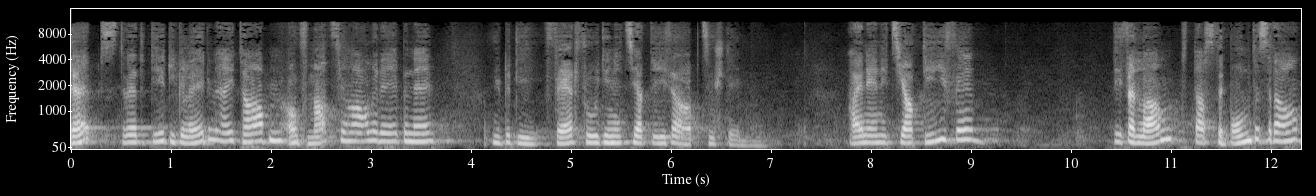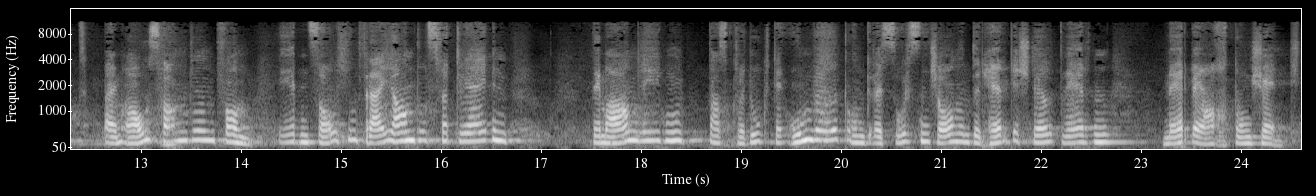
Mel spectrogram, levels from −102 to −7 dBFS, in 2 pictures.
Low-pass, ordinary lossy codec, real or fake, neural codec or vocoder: 14.4 kHz; MP3, 48 kbps; fake; codec, 44.1 kHz, 2.6 kbps, DAC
